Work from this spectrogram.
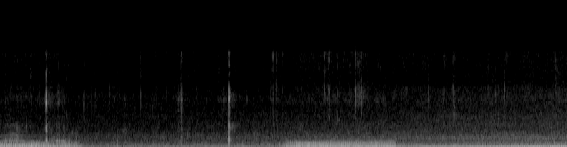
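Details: Kittens feeding on prey their mother cat brought and left for them; low rumbling purr-like bursts of about a second each, separated by brief gaps, with a single sharp click midway and a deep low hum at the end.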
